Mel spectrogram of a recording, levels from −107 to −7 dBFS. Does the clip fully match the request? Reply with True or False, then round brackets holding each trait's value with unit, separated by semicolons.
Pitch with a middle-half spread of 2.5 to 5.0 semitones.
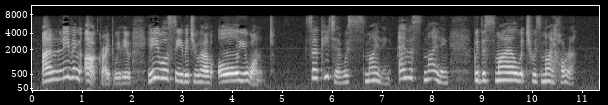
False (5.4 semitones)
